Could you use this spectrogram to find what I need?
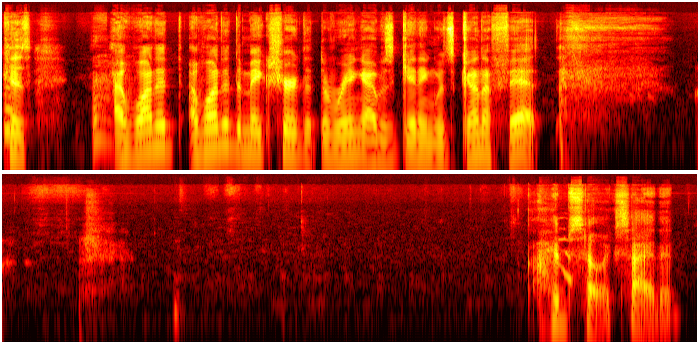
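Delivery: crying while talking. Talking about a ring that came in the mail, crying while talking. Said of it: "Are you crying?".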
